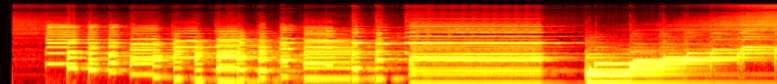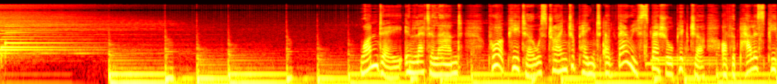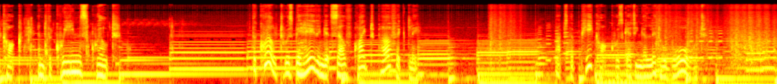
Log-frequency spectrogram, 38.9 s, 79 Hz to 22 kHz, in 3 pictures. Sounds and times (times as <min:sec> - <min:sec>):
Music: 0:00.2 - 0:38.8.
